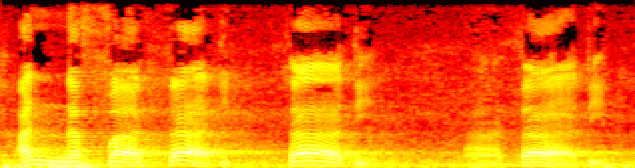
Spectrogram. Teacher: Itu ada huruf sa. Huruf sa kena keluar lidah sedikit. Lidah tu hujung lidah tu letakkan atau juluk, letakkan ke gigi atas.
